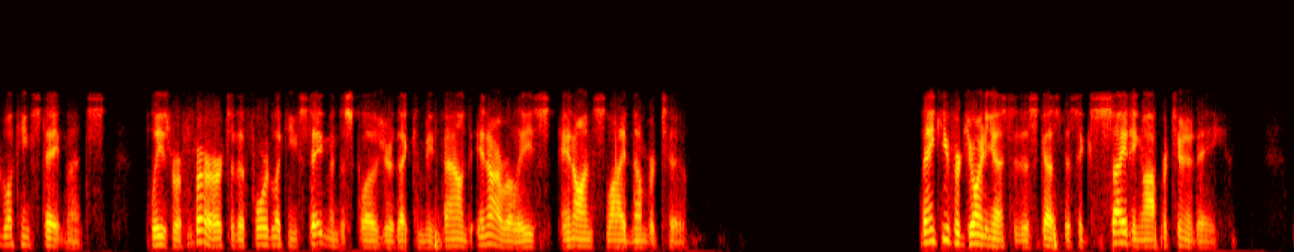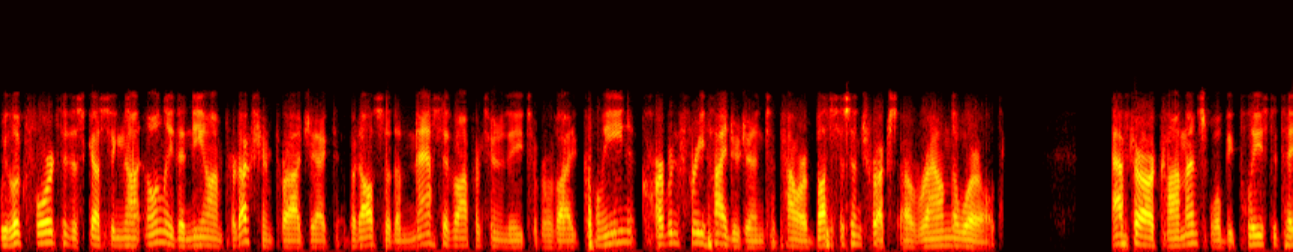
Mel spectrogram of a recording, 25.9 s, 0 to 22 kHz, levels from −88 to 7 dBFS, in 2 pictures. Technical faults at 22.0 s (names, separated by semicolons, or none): none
